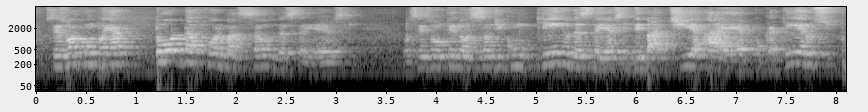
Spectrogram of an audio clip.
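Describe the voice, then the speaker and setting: Male lecturer in his thirties, digressive and full of asides, slightly high voice, heard from far off in a very reverberant hall. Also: a bit bright. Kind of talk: academic lecture. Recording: very echoey hall, mic far off.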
